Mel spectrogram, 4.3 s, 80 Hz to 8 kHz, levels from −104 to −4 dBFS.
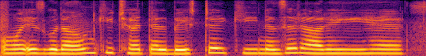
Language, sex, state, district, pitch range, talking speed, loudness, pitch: Hindi, female, Jharkhand, Palamu, 215-230 Hz, 155 wpm, -13 LUFS, 220 Hz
